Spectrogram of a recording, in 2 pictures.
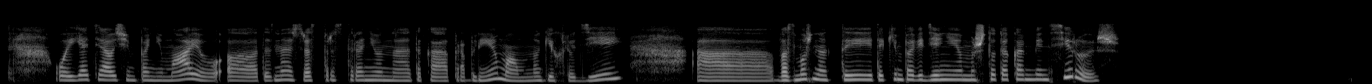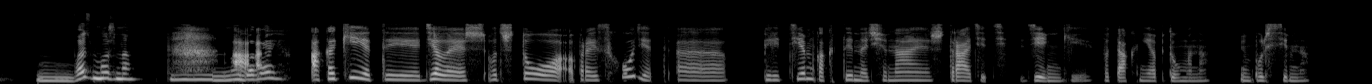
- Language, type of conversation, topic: Russian, advice, Почему я постоянно совершаю импульсивные покупки и потом жалею об этом?
- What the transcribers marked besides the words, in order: none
